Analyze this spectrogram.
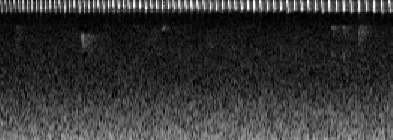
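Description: A male Alston's singing mouse sings a rapid, very high trill of rising loudness, answering a rival male.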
